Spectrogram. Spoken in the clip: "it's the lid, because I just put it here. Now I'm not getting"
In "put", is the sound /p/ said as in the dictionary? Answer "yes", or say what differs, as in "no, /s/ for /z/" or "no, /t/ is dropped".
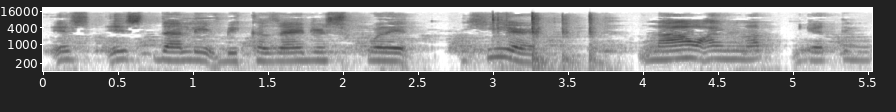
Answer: no, /f/ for /p/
